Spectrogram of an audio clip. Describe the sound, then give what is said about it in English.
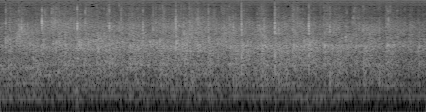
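An audience claps together in a dense, steady burst of applause that holds at an even loudness for several seconds, with no voices standing out. “Come on, give this house a hand clap tonight.”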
